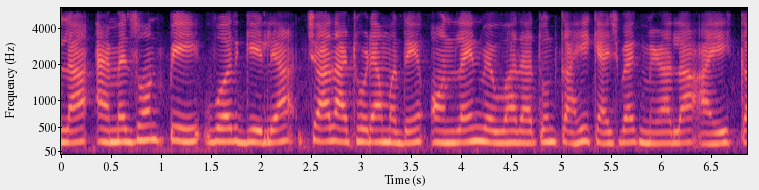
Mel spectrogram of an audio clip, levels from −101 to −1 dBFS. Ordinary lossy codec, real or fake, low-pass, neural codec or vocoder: none; real; 5.4 kHz; none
